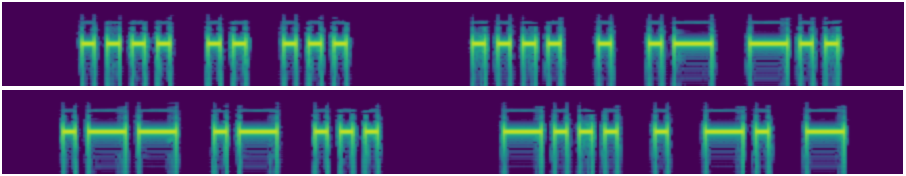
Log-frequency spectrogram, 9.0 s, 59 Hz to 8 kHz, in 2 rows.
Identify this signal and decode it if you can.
Morse code, heard as a keyed tone, about 19 wpm, 700 Hz. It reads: HIS HEAD WAS BENT
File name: Book One / 10-Chapter 10 - 19 WPM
